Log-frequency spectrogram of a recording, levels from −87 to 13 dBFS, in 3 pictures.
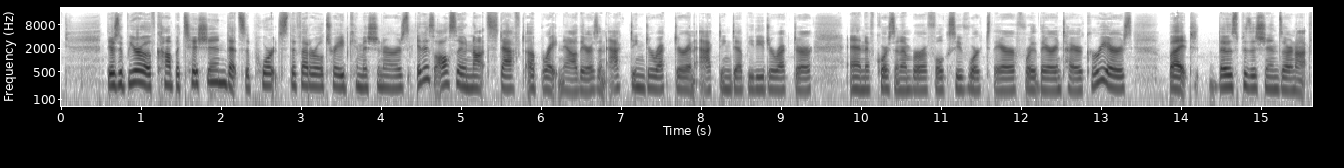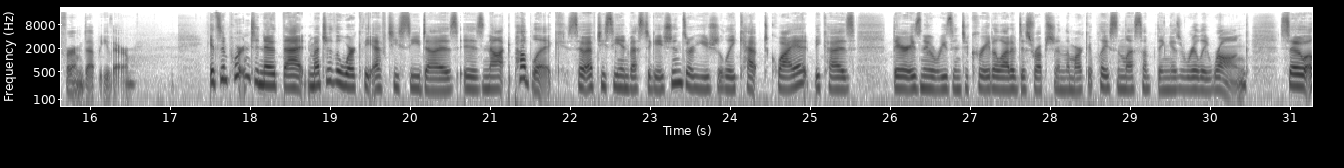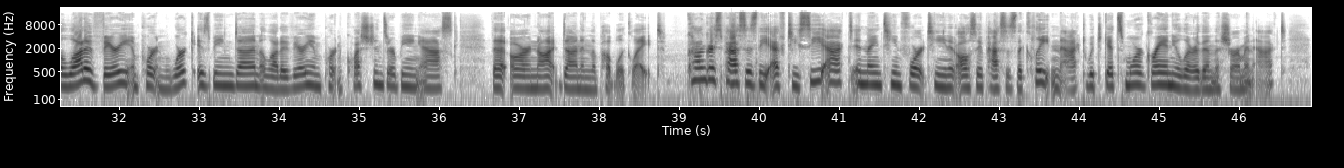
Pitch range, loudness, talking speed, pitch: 180-225 Hz, -17 LUFS, 180 wpm, 200 Hz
